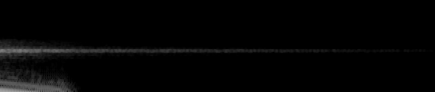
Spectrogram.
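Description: Synthesized logo-intro sound effect: a deep bass boom sliding down in pitch, cutting off sharply under a second in, leaving a thin high ringing tone that fades away over the next few seconds.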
